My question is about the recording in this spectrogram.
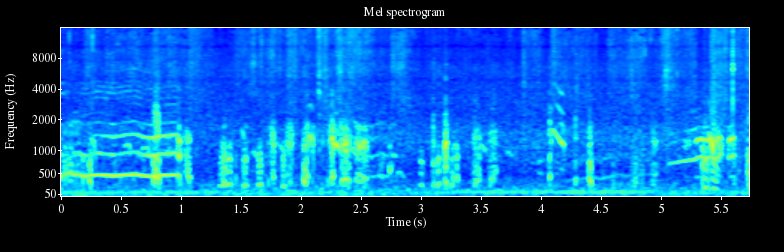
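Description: Pullets (young hens) clucking and calling as they forage. A long held call comes in the first second, then a scatter of short clucks, and a rising call near the end.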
